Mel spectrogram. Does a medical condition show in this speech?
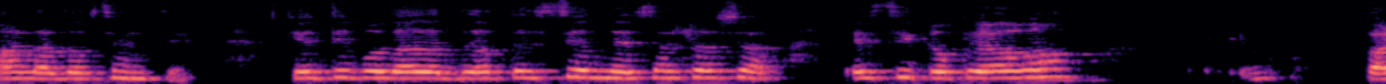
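Yes: cerebral palsy; speech not very good.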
